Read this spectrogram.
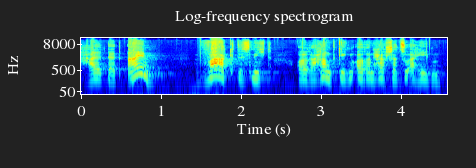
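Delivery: loud warning, quickening at the end; commanding call. A narrator's reading. True king stopping his own guards, calling out. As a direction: halt them with a ringing command. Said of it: "rief dieser".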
